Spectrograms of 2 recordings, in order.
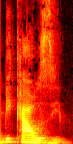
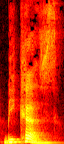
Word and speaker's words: because: E é sempre bom lembrar que because tem esse som aqui no meio, a, uh, a, uh, tá? A gente vê au, mas nada de dizer because. Uhum. E nem pronunciar o E final, que ele tá pintadinho de cinza. Então, because, because. Uhum.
